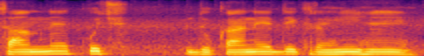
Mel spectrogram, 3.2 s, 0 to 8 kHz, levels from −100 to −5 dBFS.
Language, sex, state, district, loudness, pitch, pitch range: Hindi, male, Uttar Pradesh, Lucknow, -16 LUFS, 120 Hz, 115-125 Hz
